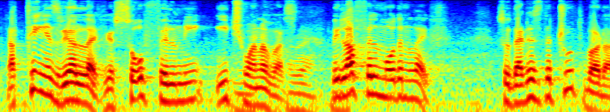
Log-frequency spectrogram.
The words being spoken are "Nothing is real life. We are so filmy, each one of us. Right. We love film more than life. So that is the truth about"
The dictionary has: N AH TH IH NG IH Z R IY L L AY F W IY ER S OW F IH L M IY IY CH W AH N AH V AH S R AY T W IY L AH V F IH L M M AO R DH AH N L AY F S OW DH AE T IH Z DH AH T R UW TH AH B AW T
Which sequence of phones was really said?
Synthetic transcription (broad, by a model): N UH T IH NG IH Z R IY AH L AY F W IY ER S OW F IH L M IY IY CH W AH N AH V AH S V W IY L AH V F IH L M M AO R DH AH N L AY F S OW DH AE T IH Z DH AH T R UW T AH B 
